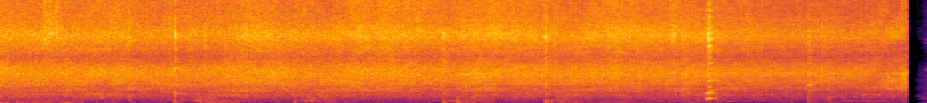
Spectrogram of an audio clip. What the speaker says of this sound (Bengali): মাছ আর বেগুনগুলো ভালো করে মিশিয়ে নেব। আর যতক্ষণ না এটা থকথকে হবে ততক্ষণ নাড়তে থাকবো।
